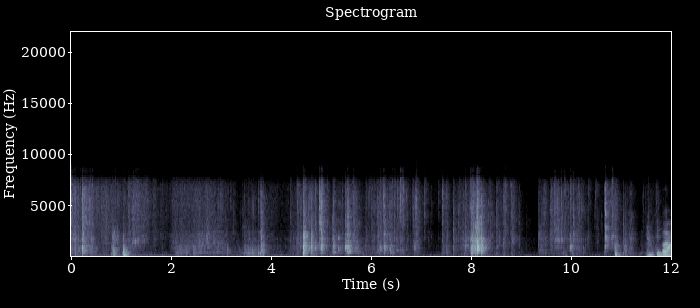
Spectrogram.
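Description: Cardboard trading-card hobby box being opened and its foil-wrapped packs lifted out and set down by hand: an irregular run of rustles, scrapes and light knocks over a low steady hum.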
